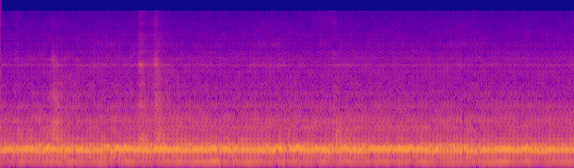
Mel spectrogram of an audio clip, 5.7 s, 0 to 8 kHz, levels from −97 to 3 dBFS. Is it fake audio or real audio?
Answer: fake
